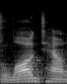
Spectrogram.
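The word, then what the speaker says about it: Loguetown: uh we're also corrected it's technically log town I guess I don't know how they pronounce it I'm probably going to end up saying log town but it's log town like the epilog and the prologue as in the end and the beginning that's I like that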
